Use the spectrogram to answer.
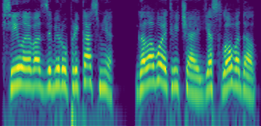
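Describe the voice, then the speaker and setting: A woman's voice: mid-range voice, steady tone, a little fast, a little mellow, no echo, studio quality, close to an everyday voice. A woman voicing a fierce armed horseman who barks orders in broken, clipped speech. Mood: commanding. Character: fierce armed horseman, grown man, loyal to his word.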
